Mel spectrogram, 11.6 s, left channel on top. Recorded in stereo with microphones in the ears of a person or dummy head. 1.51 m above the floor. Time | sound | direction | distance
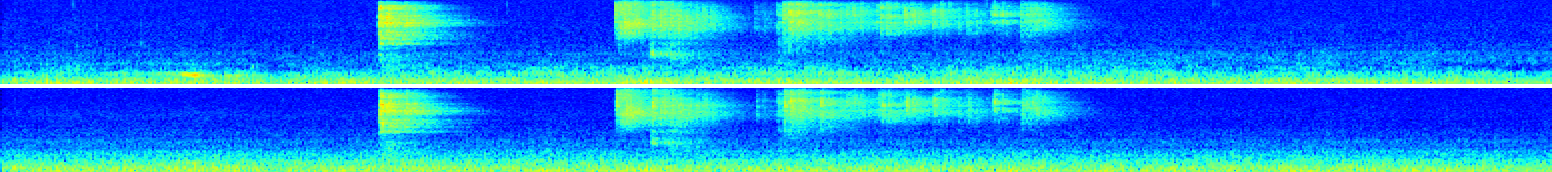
2.8 | breaking glass | 80° left | 7.5 m
4.6 | chewing | 70° left (ahead or behind) | 5.5 m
